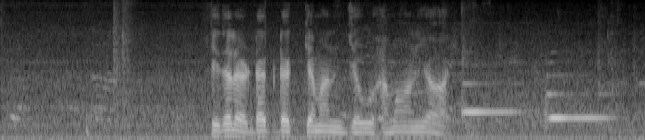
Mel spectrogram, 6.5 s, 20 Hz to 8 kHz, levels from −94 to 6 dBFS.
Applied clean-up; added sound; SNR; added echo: none; Subway, metro, underground; 4 dB; none.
